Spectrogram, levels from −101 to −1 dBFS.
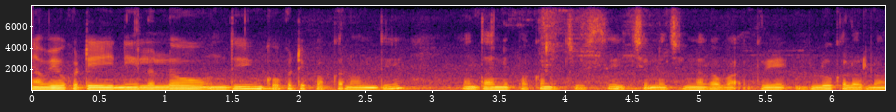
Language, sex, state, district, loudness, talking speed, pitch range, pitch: Telugu, female, Andhra Pradesh, Anantapur, -16 LUFS, 150 wpm, 150-160 Hz, 155 Hz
